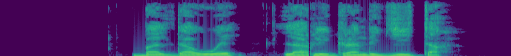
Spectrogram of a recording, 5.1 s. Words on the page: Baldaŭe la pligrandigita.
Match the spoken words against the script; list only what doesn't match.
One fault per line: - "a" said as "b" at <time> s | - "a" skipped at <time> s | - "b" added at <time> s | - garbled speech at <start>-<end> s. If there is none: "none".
none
